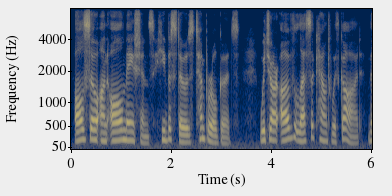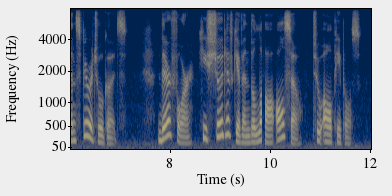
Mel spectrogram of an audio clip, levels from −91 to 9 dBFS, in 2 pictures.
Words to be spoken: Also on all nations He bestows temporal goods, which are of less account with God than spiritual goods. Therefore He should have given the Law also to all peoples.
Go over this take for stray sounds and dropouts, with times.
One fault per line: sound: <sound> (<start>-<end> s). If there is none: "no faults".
sound: dropout (9.8-9.9 s)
